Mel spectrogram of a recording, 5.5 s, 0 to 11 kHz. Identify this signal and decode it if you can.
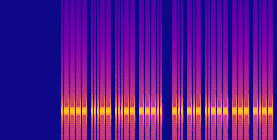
Morse code, heard as a keyed tone, about 38 wpm, 700 Hz. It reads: 1338 DK2OY
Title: Worked All Europe DX Contest - QTC Exchange - 40wpm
